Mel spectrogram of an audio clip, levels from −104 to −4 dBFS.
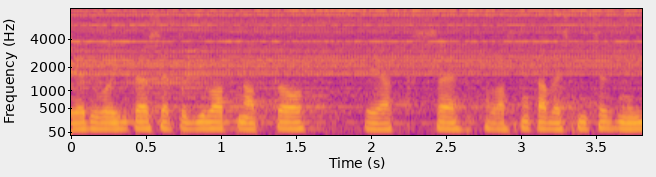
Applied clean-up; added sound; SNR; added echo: none; Alarm; 3 dB; none.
